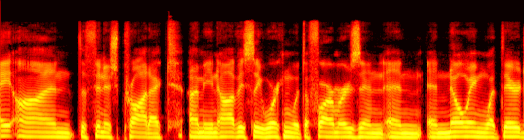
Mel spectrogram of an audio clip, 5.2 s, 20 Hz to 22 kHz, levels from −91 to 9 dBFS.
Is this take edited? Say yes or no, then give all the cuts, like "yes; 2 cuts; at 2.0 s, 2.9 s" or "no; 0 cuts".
no; 0 cuts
